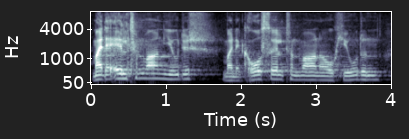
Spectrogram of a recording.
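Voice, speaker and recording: A man's voice: medium pitch, measured pace, a bit bright. Older man in a hall. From Ukraine. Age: 60s. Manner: humorous, engaging the audience. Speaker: guest speaker. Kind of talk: personal testimony in church. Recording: echoey hall.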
